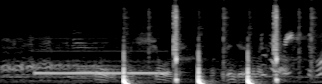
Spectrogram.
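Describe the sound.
A steady telephone tone hums alone for about two seconds as someone places a call, followed by a few sharp, loud clicks and knocks.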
